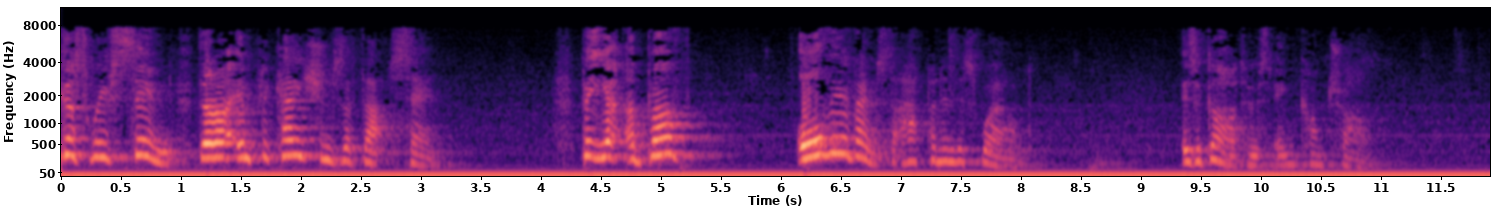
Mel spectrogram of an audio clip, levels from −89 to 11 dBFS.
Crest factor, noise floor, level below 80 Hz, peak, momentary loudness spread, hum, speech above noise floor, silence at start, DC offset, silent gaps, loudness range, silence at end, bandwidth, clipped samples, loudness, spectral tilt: 20 dB; -54 dBFS; -54 dBFS; 0 dBFS; 24 LU; none; 36 dB; 0 s; 6%; none; 14 LU; 1.05 s; 8 kHz; under 0.1%; -18 LUFS; -6 dB/octave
